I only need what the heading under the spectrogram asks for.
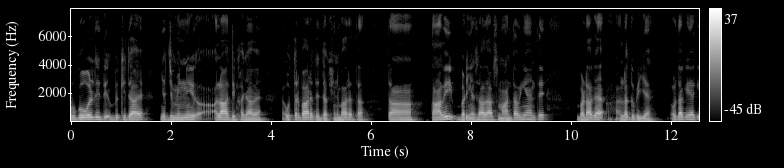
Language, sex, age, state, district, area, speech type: Dogri, male, 45-60, Jammu and Kashmir, Udhampur, rural, spontaneous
